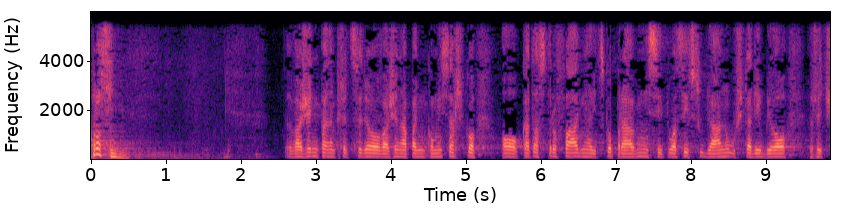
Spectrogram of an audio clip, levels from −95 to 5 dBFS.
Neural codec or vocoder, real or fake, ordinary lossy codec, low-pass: none; real; none; 5.4 kHz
